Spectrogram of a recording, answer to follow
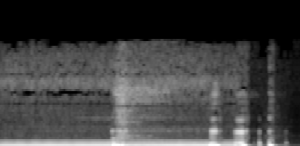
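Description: A man's voice imitating the motor of a reclining cinema seat: a steady hum held at one pitch for about a second and a half, followed by laughter near the end.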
